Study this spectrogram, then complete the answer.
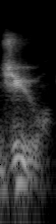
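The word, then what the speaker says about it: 九: The primary reason nine is loved is because its pronunciation Jew is identical to the word for longasting or eternal quote Jew.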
